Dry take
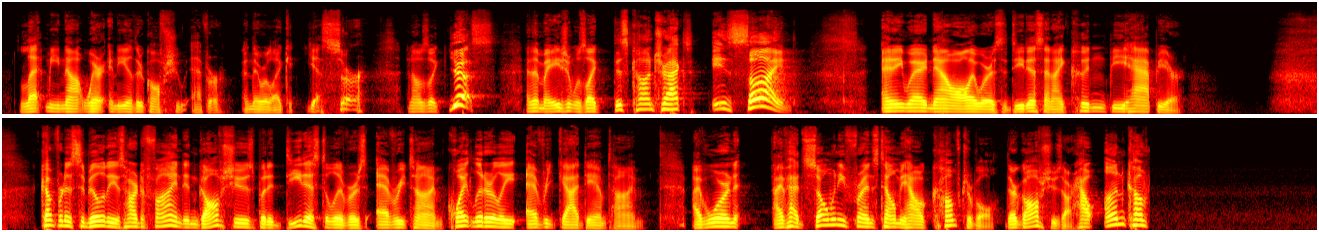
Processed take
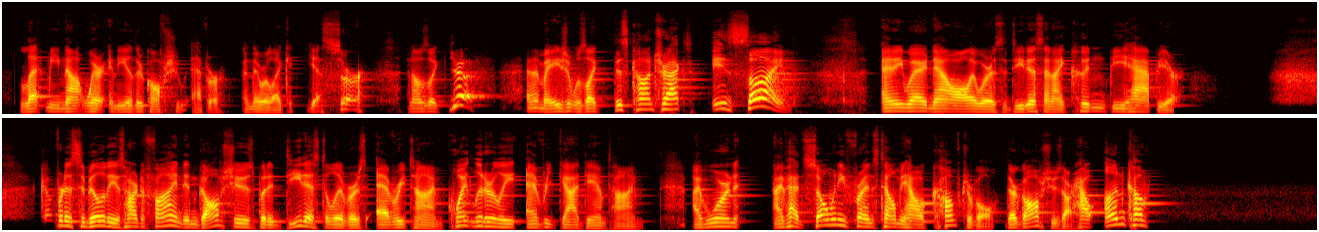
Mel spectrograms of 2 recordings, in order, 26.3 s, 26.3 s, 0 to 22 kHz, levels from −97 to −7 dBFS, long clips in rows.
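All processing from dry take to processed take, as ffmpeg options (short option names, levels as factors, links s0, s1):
-filter_complex "[0:a]asettb=1/sr,asplit=3[s0][s1][s2];[s0]atrim=end=4.514[s3];[s1]atrim=start=4.51:end=5.38,asetpts=PTS-STARTPTS,afade=t=in:d=0.004:c=qsin,afade=t=out:st=0.866:d=0.004:c=qsin,acompressor=threshold=0.0501:ratio=6:attack=3.2:release=140:knee=1:detection=peak,highpass=150,equalizer=f=230:t=q:w=4:g=5,equalizer=f=390:t=q:w=4:g=-10,equalizer=f=650:t=q:w=4:g=8,lowpass=f=2500:w=0.5412,lowpass=f=2500:w=1.3066,asplit=2[s4][s5];[s5]adelay=16,volume=0.211[s6];[s4][s6]amix=inputs=2:normalize=0,atrim=end_sample=38367[s7];[s2]atrim=start=5.376[s8];[s3][s7]acrossfade=d=0.004:c1=hsin:c2=qsin[s9];[s9][s8]acrossfade=d=0.004:c1=qsin:c2=hsin,asettb=1/sr,asplit=3[s10][s11][s12];[s10]atrim=end=11.714[s13];[s11]atrim=start=11.71:end=13.69,asetpts=PTS-STARTPTS,afade=t=in:d=0.004:c=qsin,afade=t=out:st=1.976:d=0.004:c=qsin,highpass=f=470:w=0.5412,highpass=f=470:w=1.3066,acompressor=threshold=0.01:ratio=12:attack=3.2:release=140:knee=1:detection=peak[s14];[s12]atrim=start=13.686[s15];[s13][s14]acrossfade=d=0.004:c1=hsin:c2=qsin[s16];[s16][s15]acrossfade=d=0.004:c1=qsin:c2=hsin,asettb=1/sr,asplit=3[s17][s18][s19];[s17]atrim=end=17.184[s20];[s18]atrim=start=17.18:end=20.99,asetpts=PTS-STARTPTS,afade=t=in:d=0.004:c=qsin,afade=t=out:st=3.806:d=0.004:c=qsin,equalizer=f=570:w=1.8:g=-13,agate=range=0.447:threshold=0.00158:ratio=16:release=100:detection=peak,acrusher=bits=9:mode=log:mix=0:aa=0.000001[s21];[s19]atrim=start=20.986[s22];[s20][s21]acrossfade=d=0.004:c1=hsin:c2=qsin[s23];[s23][s22]acrossfade=d=0.004:c1=qsin:c2=hsin,acrossover=split=570 2100:gain=0.158 1 0.126[s24][s25][s26];[s24][s25][s26]amix=inputs=3:normalize=0,bandreject=f=318.2:t=h:w=4,bandreject=f=636.4:t=h:w=4,bandreject=f=954.6:t=h:w=4,bandreject=f=1272.8:t=h:w=4,bandreject=f=1591:t=h:w=4,bandreject=f=1909.2:t=h:w=4,bandreject=f=2227.4:t=h:w=4,bandreject=f=2545.6:t=h:w=4,bandreject=f=2863.8:t=h:w=4,bandreject=f=3182:t=h:w=4,bandreject=f=3500.2:t=h:w=4,acompressor=threshold=0.0282:ratio=3,volume=1.33"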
